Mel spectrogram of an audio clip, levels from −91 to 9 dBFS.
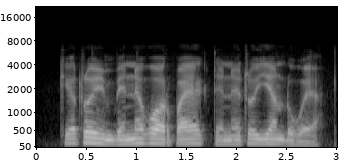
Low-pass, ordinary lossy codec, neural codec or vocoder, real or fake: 7.2 kHz; none; none; real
